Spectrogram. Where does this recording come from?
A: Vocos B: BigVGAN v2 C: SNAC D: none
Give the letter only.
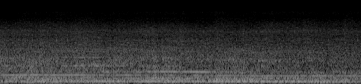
C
